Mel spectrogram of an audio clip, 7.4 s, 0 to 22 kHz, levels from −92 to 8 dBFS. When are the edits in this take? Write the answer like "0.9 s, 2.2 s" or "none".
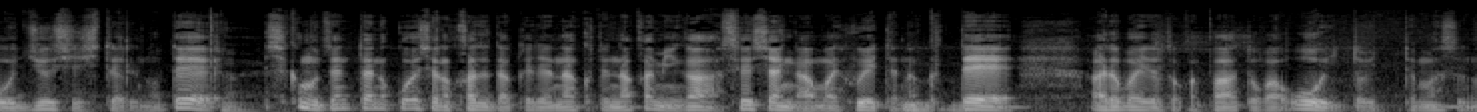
none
